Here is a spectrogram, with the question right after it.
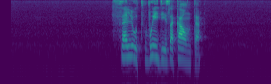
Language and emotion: Russian, angry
